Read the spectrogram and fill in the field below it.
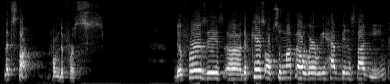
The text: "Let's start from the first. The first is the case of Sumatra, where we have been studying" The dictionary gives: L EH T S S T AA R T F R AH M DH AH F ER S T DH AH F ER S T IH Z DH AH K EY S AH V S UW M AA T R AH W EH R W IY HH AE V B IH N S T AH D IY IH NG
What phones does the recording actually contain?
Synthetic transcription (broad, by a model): L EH T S S T AA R T F R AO M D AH F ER S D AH F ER S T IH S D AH K EY S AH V S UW M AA T AH W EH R W IY HH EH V B IH N S T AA D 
